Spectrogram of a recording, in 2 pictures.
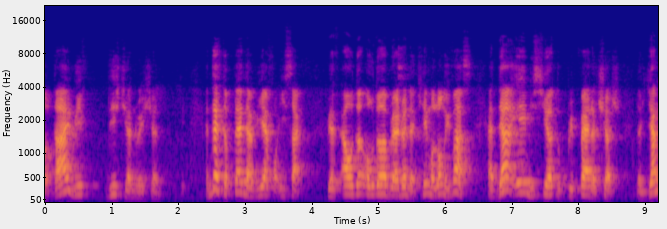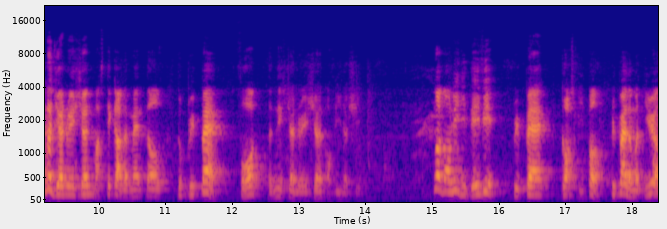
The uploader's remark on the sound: Recorded Live/Sermon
